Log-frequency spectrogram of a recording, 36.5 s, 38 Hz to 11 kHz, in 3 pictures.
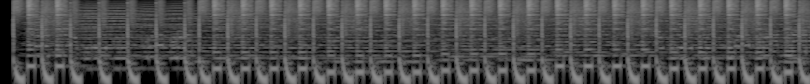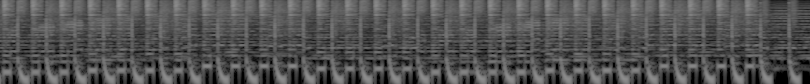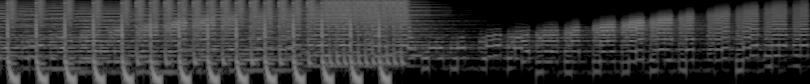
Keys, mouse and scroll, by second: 2.7 click, 16.5 right click, 17.4 click, 18.5-19.8 typing, 21.3 BackSpace, 25.0-25.9 typing, 27.2 right click, 28.0 click, 29.1 click, 30.3 click, 31.6 Return, 33.3 click, 34.3 click, 35.5 click.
